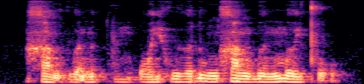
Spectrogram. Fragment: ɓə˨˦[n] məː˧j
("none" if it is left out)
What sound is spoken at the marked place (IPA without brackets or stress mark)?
n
